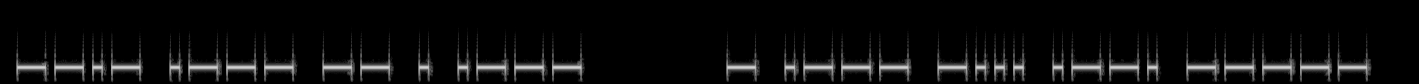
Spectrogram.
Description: Morse code, heard as a keyed tone, about 13 wpm, 800 Hz. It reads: QJMEJ TJBP0
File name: LEZIONI / 8 YJ45 / 8 YJ 12wpm 2235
